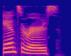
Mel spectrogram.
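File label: "answerers", British English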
